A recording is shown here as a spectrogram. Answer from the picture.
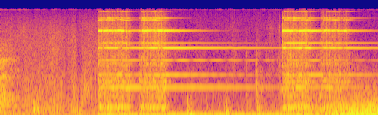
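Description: Telephone ringing in the British double-ring pattern: two 'brring-brring' rings, the first about a second and a half in and the second about three seconds later.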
